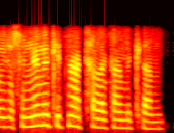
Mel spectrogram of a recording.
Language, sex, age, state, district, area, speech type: Maithili, male, 18-30, Bihar, Samastipur, rural, conversation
